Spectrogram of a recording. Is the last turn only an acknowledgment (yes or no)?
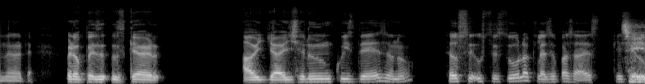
no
